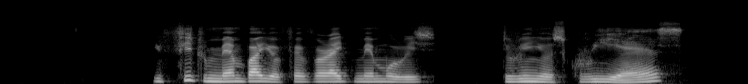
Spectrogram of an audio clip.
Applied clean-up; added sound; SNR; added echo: neural mask model Resemble Enhance denoiser.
